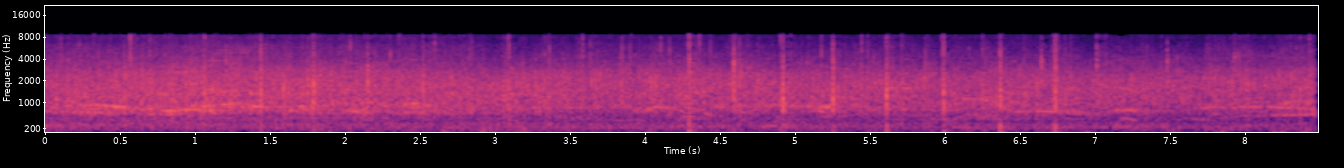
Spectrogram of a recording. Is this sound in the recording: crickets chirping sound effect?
no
